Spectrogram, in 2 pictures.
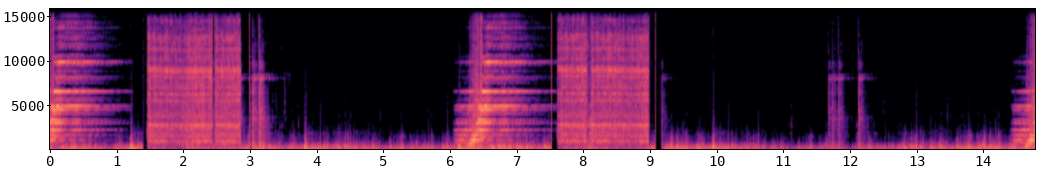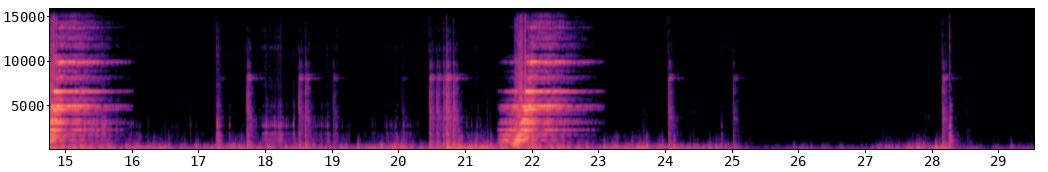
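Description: A heavy ball rolls with a steady low rumble.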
